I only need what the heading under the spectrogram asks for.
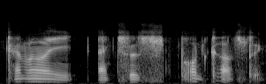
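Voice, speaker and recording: A man with an Australian accent calling in to a radio show, speaking in a measured, articulate, wry way over a phone line. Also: mid-range voice, bright, forceful tone, no room sound. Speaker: caller. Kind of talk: phone-in caller.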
